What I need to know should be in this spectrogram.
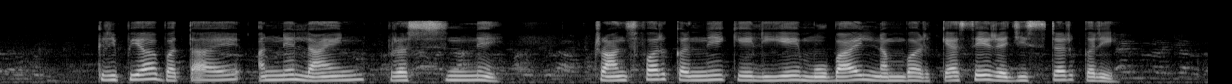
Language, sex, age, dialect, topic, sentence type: Hindi, female, 31-35, Marwari Dhudhari, banking, question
